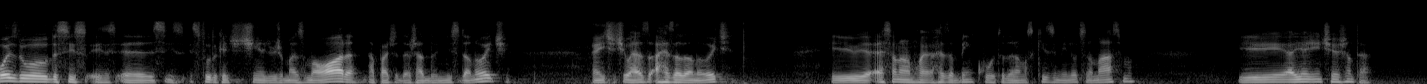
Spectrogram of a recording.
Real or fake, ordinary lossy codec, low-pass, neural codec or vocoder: fake; none; none; codec, 16 kHz, 1 kbps, X-Codec, WavLM features, trained on Multilingual LibriSpeech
